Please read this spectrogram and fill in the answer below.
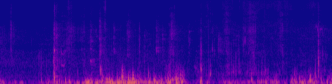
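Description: Quick irregular footsteps and shoe scuffs on cobblestone paving, sharp knocks over a steady low rumble, as a parkour runner runs up and jumps off a concrete block into a flip.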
